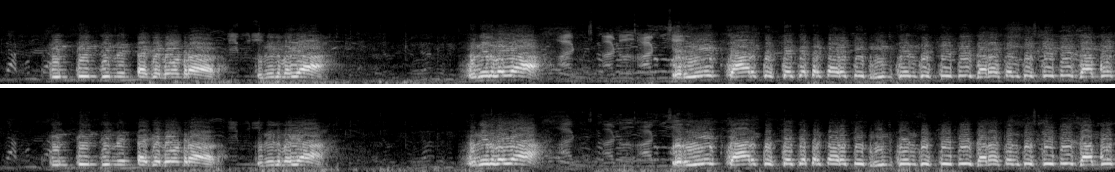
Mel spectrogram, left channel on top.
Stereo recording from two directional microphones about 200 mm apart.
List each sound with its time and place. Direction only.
0.4 s speech: 35° left (ahead or behind)
4.6 s speech: 35° left (ahead or behind)
6.8 s speech: 40° left (ahead or behind)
